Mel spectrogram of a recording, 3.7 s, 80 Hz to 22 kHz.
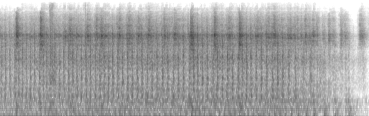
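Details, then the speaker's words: Beta 300 two-stroke dirt bike with SC2 Smart Carb, cold start around 5°C, not yet at running temperature: ragged burble after a small throttle blip hangs, fades and stalls; owner notes a bog right from the bottom. "and then it dies out and one of the biggest things I've noticed is I have a I do have a bog right from from the bottom them in"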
